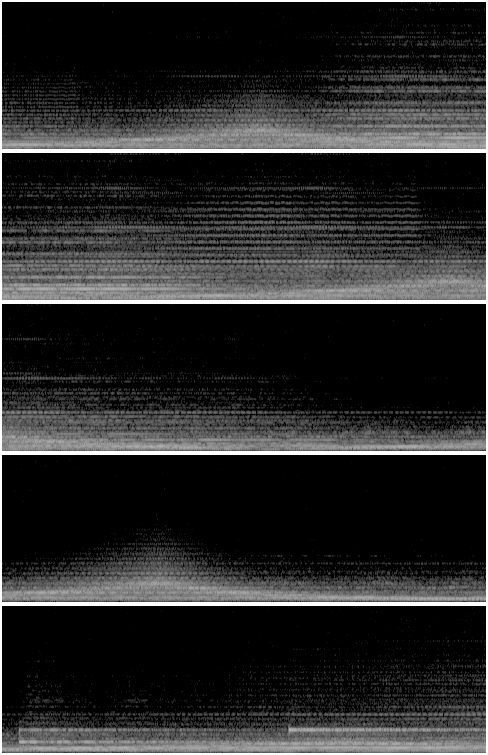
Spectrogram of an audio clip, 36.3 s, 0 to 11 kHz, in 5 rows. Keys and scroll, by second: 7.4 ctrl+j, 15.3 ctrl+k, 32.2 x, 34.1-35.2 typing.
